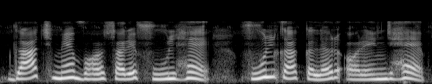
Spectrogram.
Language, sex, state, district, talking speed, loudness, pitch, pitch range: Hindi, female, Jharkhand, Ranchi, 150 wpm, -12 LUFS, 260 Hz, 240-285 Hz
